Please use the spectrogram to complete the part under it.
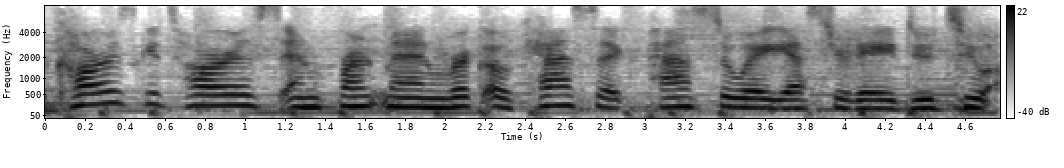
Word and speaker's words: Ocasek: My whole life I've said Rick Ocasek. Everybody today is saying Rick Ocasek because I guess that's how he pronounces it. The correct pronunciation is a soft A.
